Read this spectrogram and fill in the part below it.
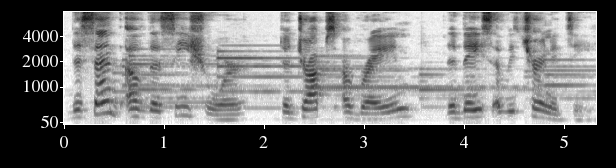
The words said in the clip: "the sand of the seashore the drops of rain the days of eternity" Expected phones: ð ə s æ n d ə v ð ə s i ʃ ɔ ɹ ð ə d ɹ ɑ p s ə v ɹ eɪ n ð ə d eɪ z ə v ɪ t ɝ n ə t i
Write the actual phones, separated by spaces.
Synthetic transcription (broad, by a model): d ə s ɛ n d ə v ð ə s i ʃ ɔ ɹ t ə d ɹ ɑ p s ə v ɹ eɪ n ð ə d eɪ s ə v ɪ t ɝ n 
